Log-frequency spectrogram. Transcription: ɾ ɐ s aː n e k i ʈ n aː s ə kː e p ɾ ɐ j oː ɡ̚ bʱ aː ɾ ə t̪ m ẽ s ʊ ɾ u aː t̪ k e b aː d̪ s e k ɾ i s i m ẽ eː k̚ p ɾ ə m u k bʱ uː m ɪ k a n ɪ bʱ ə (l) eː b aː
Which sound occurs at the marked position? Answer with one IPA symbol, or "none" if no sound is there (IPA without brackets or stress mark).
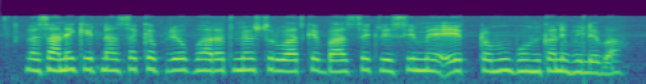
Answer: l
